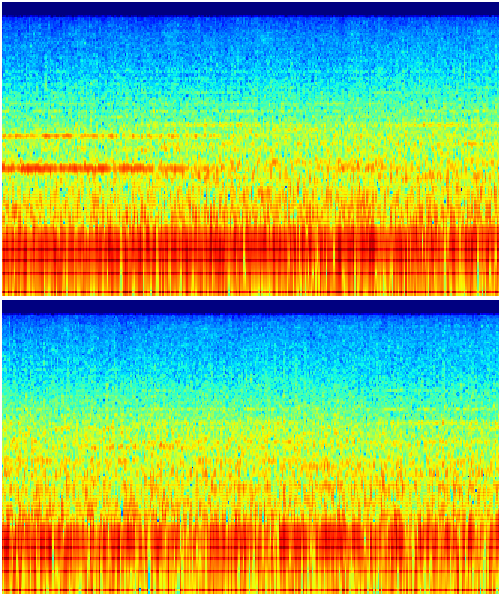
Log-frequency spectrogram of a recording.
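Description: Car tyres roll over the road.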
